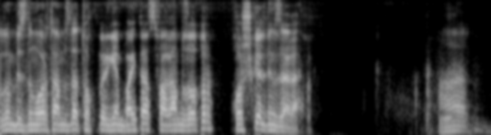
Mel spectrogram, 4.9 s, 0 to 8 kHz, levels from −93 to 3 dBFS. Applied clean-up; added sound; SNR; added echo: neural mask model Resemble Enhance denoiser.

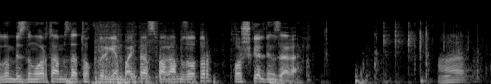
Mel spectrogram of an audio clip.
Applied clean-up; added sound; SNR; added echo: neural mask model RNNoise.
